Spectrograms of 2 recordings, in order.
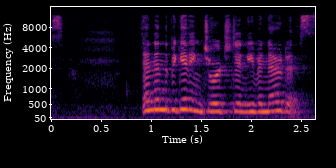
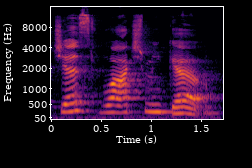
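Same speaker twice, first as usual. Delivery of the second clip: put-on boastful old grandma; much slower than usual. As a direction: drag out every word, gloating.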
